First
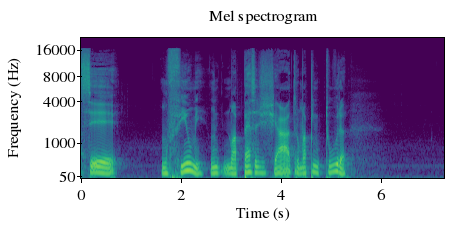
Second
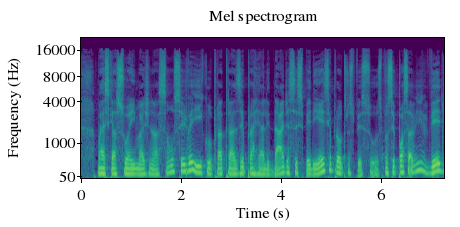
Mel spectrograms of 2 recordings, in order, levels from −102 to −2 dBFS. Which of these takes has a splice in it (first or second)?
second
